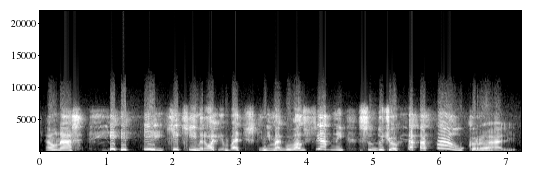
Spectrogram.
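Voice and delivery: high giggling through the words; laughing from tickling. Acted. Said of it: "смеясь от щекотки".

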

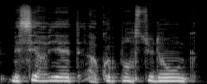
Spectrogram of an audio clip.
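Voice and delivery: appel plus haut et plus fort depuis la pièce voisine; un père malade qui appelle sa fille de loin; crié. A narrator's reading. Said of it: "cria de la pièce voisine". (le père crie à Marianne depuis l'autre pièce)

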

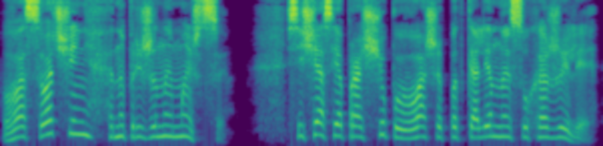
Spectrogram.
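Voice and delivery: brisk questioning doctor; female doctor voice. Acted.

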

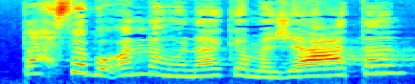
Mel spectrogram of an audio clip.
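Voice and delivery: high, loud exclamation; exclaiming. A narrator's reading. Exclaiming about the pupils shoving at the canteen. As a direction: call it out over a crowd.

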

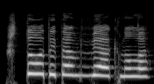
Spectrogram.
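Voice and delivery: выше и громче, с вызовом; наехать на обидчицу; злой наезд. A narrator's reading. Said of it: "сказала Семакина". (Семакина угрожающе наезжает на Аню)

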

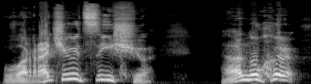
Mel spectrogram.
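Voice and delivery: high, loud furious yelling; angry shout. Acted. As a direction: rage at the dodging boy. Master raging at boy.

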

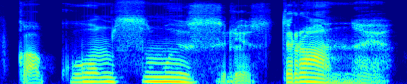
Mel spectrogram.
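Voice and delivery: very slow, slurred question; wary and drawn-out, lip numb; numb-lipped friend. A narrator's reading. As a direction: drag the words out through a numb, crooked mouth.

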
